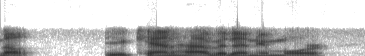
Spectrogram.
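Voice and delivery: ordinary talk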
